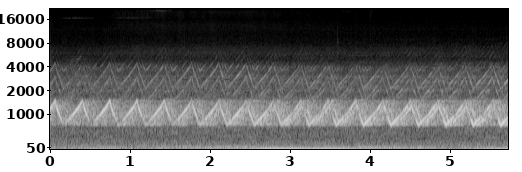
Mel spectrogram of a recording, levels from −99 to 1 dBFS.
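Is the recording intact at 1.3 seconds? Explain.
Yes, at 1.3 seconds the audio is intact, with no dropout, distortion or other technical fault to be heard at that moment.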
